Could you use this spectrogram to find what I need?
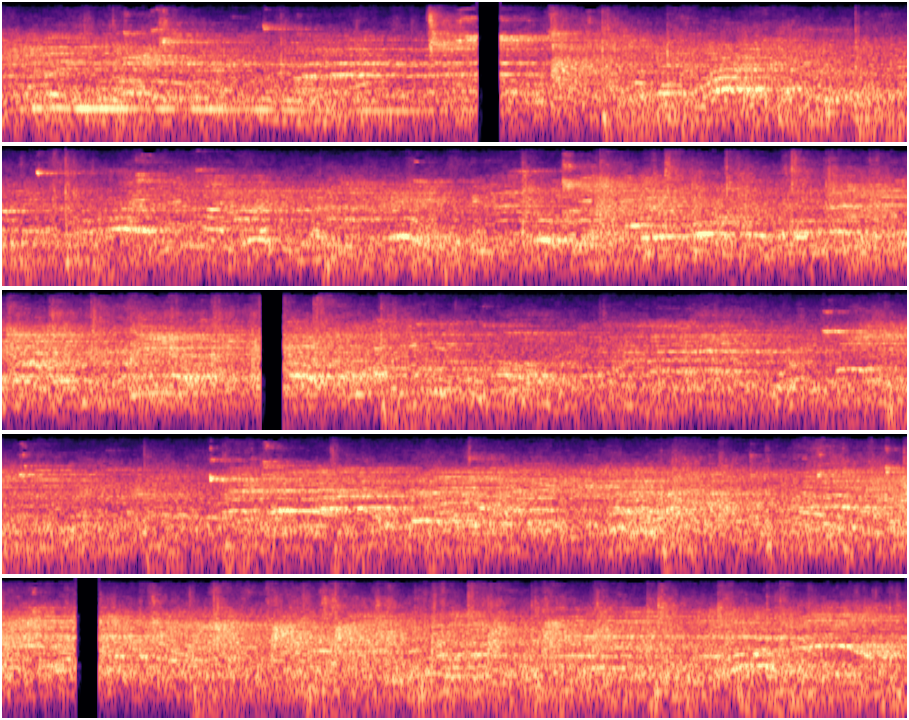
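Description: A crowd in a large echoing gym cheers and chatters throughout.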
